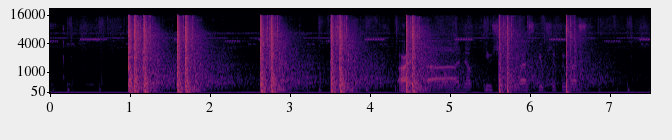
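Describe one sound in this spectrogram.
Rifle shots ring out in quick succession.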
